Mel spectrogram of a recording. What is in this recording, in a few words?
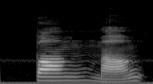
"bāng máng", Chinese; 帮 忙; help; verb-object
